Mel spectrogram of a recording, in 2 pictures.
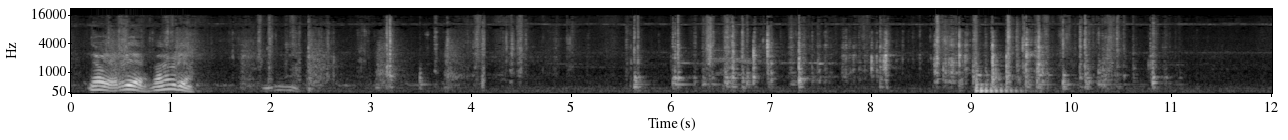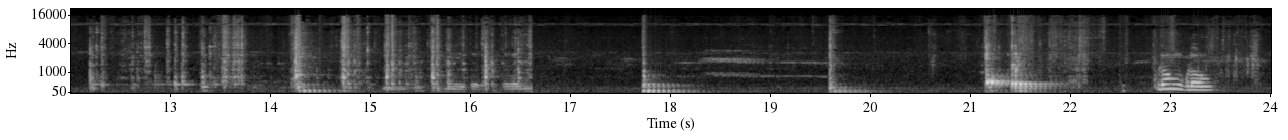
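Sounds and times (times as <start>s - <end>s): metal clinking and knocking: 5.5s - 11.2s, 12.1s - 16.7s, 21.2s - 22.2s.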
